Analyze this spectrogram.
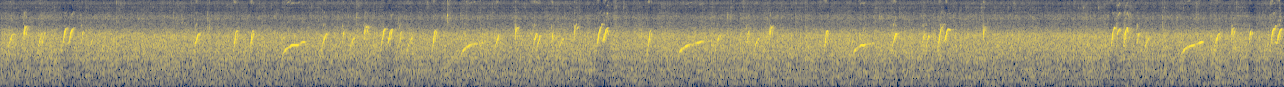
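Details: Asian fairy-bluebird in full rainy-season song, rapid and tightly spaced. Rising whistles recur every one to two seconds among many short high chips, with steady rain noise underneath.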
